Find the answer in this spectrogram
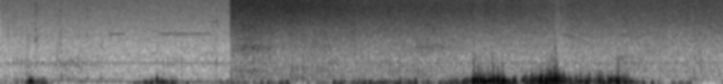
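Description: Outdoor wind gusting on the microphone in irregular low rumbling bursts, loudest in the second half, over a steady hiss of rustling leaves and grass.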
